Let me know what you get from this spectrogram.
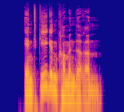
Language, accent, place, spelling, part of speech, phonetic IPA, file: German, Germany, Berlin, entgegenkommenderem, adjective, [ɛntˈɡeːɡn̩ˌkɔməndəʁəm], De-entgegenkommenderem.ogg
- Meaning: strong dative masculine/neuter singular comparative degree of entgegenkommend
